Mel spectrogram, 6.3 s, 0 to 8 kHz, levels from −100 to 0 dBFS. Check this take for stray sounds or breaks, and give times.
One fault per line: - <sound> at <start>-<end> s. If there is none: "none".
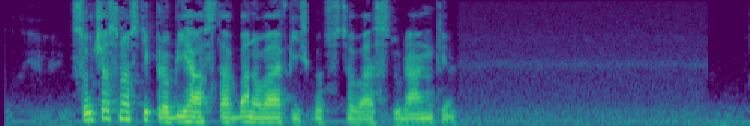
none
